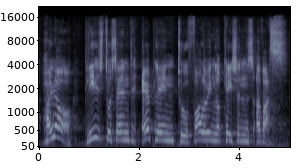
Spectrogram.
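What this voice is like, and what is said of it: Put-on foreign accent, broken English. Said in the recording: “it comes across really scratchy on the radio, and it sounds like a Taliban accent.”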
